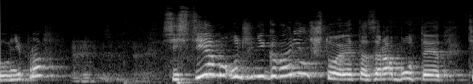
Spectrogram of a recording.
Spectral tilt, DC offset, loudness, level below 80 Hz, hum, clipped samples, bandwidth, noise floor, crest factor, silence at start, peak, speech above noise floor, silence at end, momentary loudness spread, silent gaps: -5.5 dB/octave; under 0.1%; -13 LUFS; -44 dBFS; none; under 0.1%; 12.5 kHz; -39 dBFS; 14 dB; 0 s; 0 dBFS; 25 dB; 0 s; 18 LU; none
